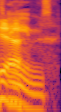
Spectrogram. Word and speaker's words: Thames: is going through it which is spelled like thanes but it's teams yeah um we if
